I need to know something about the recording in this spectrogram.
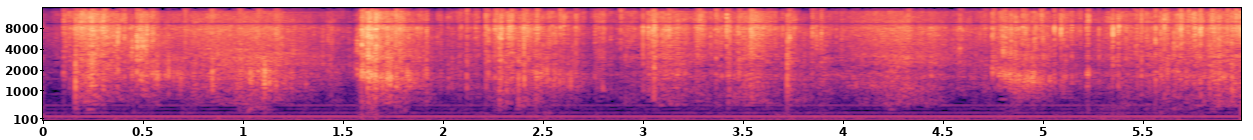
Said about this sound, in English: drop the needle anywhere, and you'll see what I'm talking about. this is like crunchy soap time. Okay, here we okay, go. Okay, yeah, ASMR.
